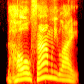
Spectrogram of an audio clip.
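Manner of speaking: ordinary talk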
